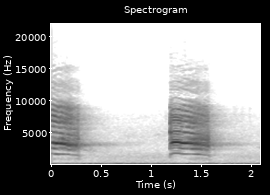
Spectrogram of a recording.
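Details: Adult blue jays, upset near a baby blue jay under a tree and dive-bombing a person, give two harsh, raspy squawks about a second apart, each nasal and slightly falling, over low wind rumble.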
